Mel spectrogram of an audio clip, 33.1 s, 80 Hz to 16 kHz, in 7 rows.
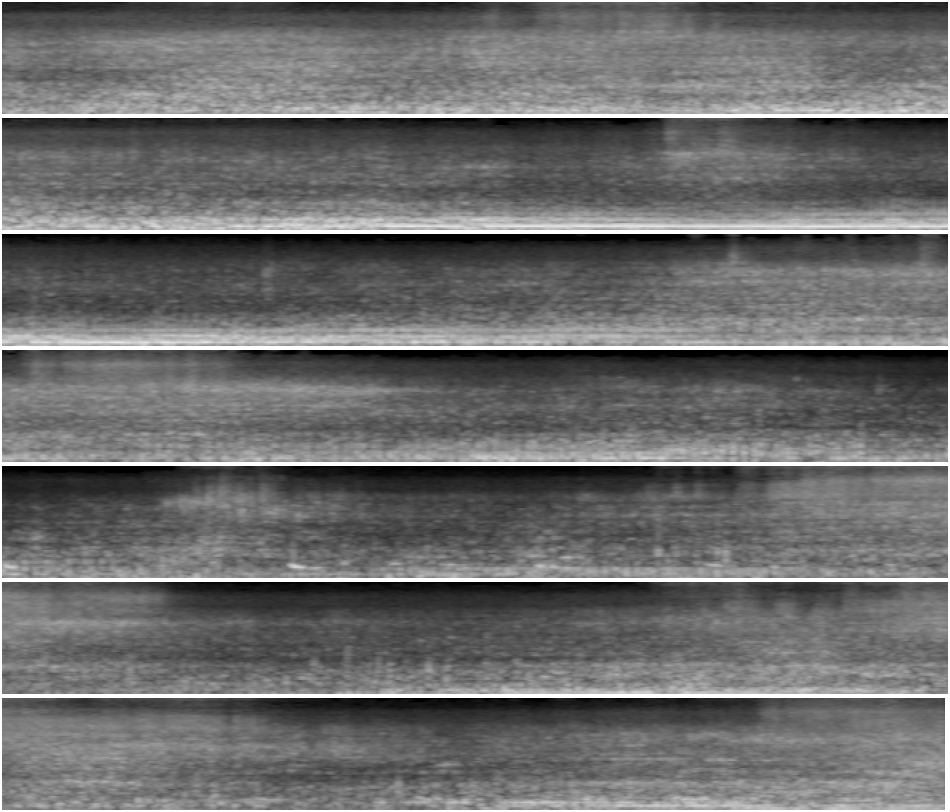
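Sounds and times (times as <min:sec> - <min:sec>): heavy rain: 0:00.0 - 0:33.0
vehicle engine hum: 0:00.0 - 0:33.0
tyre hiss on wet road: 0:08.0 - 0:08.9, 0:22.2 - 0:24.8, 0:26.9 - 0:30.3.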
